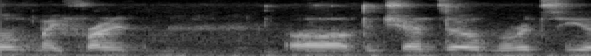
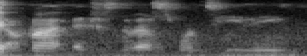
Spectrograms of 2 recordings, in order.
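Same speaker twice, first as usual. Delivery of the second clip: ordinary talk, nothing marked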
